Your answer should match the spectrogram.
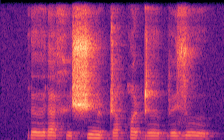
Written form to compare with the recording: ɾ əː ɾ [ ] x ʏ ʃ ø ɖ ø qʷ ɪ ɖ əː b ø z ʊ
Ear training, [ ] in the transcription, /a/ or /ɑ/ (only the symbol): a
